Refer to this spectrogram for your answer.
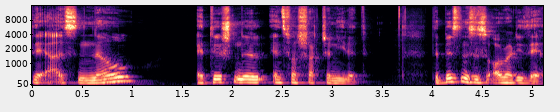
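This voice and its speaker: A man's medium-pitched voice with a non-native accent and lively intonation. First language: not English. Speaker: business coach / tutorial presenter. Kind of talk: tutorial. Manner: halting, with fillers.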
